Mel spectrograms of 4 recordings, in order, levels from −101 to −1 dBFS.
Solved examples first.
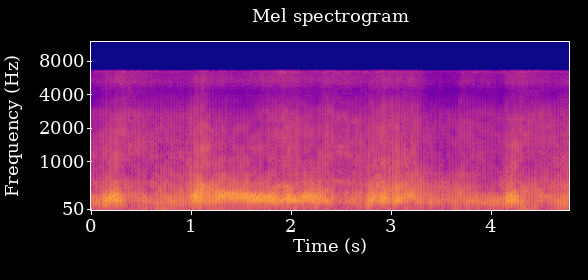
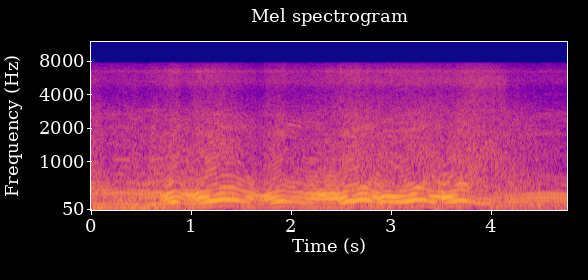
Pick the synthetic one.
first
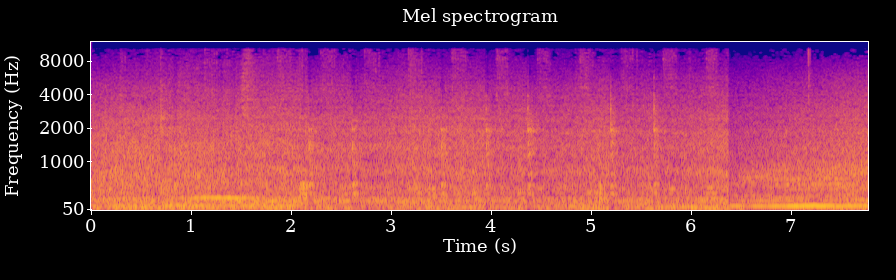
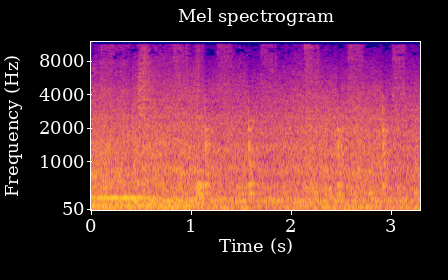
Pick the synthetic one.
first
